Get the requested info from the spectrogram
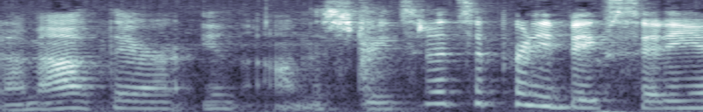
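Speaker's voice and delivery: ordinary talk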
